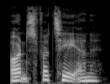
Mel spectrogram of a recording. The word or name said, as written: åndsfortærende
